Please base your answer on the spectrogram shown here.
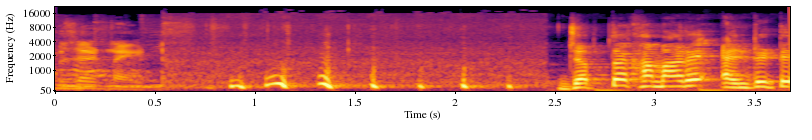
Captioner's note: sarcastic Laugh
